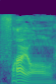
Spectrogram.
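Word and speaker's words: Faial: of the group fayao the people there pronounce it file and put the accent on the first syllable we anchored in the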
